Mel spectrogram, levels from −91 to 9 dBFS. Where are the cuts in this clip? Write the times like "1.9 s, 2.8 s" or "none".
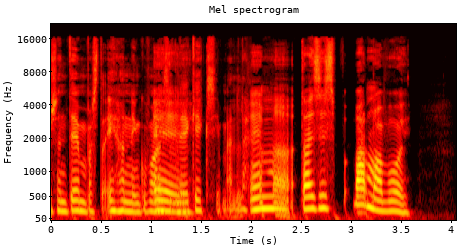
2.5 s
